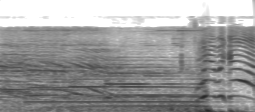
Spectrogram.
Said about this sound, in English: Everyone, are we ready to go with the bells?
